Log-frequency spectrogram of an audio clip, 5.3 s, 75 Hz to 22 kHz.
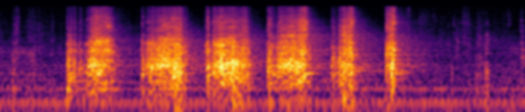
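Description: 80-grit sandpaper rubbed in about six short strokes along the edge of a new aftermarket drum brake shoe lining, followed by a small click. The sharp lining edge is being rounded off so it won't grab the drum and squeak when new.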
